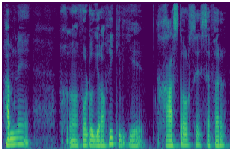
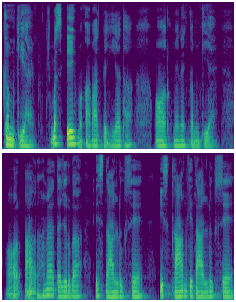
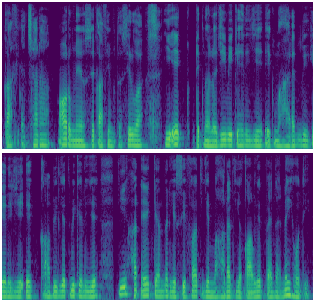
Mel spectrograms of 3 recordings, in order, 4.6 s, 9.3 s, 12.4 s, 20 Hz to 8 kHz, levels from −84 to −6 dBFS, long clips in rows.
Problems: none marked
